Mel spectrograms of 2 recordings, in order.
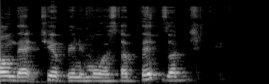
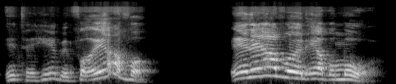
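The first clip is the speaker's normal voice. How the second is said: swelling louder into evermore; rising demand; 5 dB louder than usual. Retold or imitated. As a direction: build it up like a preacher's challenge. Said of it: "ask your higher power".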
